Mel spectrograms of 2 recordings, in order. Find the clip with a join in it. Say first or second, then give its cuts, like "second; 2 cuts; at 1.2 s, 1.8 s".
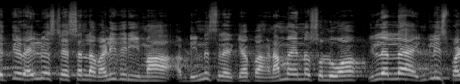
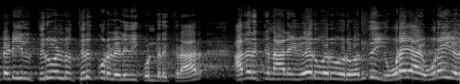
first; 1 cut; at 3.7 s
